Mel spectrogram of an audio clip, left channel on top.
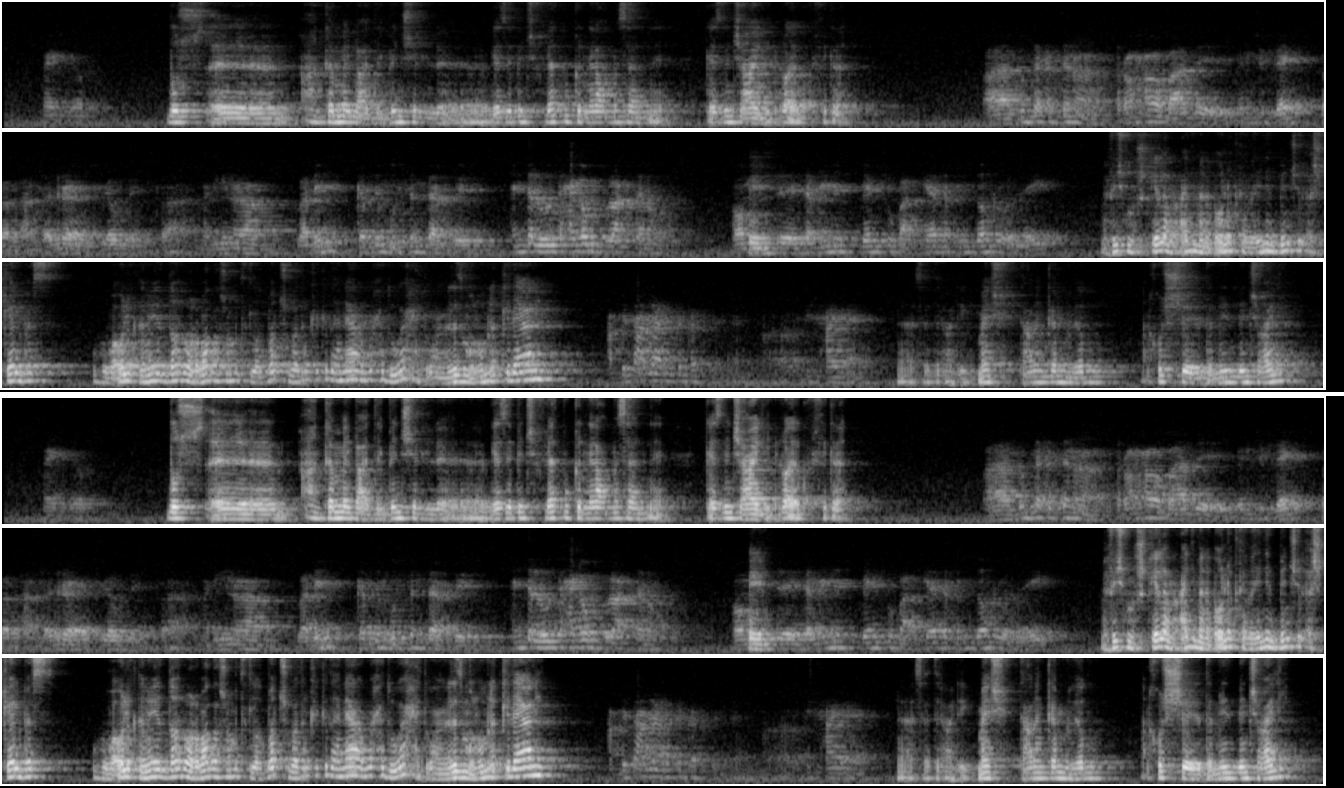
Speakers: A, on the left; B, on the right.
A: ماشي يلا
B: بص آه هنكمل بعد البنش ال- جهاز البنش فلات ممكن نلعب مثلا جهاز بنش عالي إيه رأيك في الفكرة
A: أه بص يا كابتن انا الصراحه بعد البنش فلات ببقى مش قادر اشيل اوزان فما تيجي نلعب بعدين كابتن بص انت ب... ب... انت اللي قلت حاجه وبتقول عكسها اهو هو مش
B: ايه
A: تمرين بنش وبعد كده تمرين ظهر ولا ايه
B: مفيش مشكلة ما عادي ما انا بقول لك تمارين البنش الاشكال بس وهقول
A: اه
B: لك تمارين الظهر ورا بعض عشان ما تتلخبطش وبعدين كده كده هنلعب واحد وواحد وانا لازم اقولهم لك كده يعني
A: حبيت اعلي عليك يا كابتن يعني ما ما فيش حاجه يعني
B: يا ساتر عليك ماشي تعالى نكمل يلا هنخش تمرين بنش عالي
